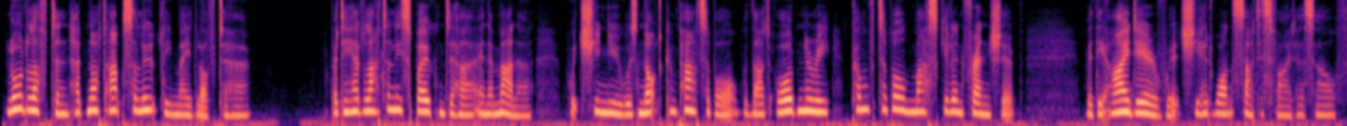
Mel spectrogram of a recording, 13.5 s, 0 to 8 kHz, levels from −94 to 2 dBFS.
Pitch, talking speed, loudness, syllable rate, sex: 215 Hz, 185 wpm, -19 LUFS, 5.9 syllables/s, female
